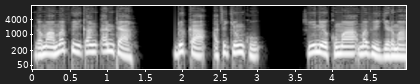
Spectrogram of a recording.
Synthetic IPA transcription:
ɡɐ˨ma˦mɐ˦ɸiː˨kʼɐ˦ŋkʼɐ˦nta˨ | dʊ˦ka˨ʔa˨t͡ʃɪ˦kʲɪ˦ŋkʷu˨ | ʃiː˦neː˨kʷʊ˦ma˦mɐ˦ɸiː˨ɡʲɪ˦ɽmaː˦

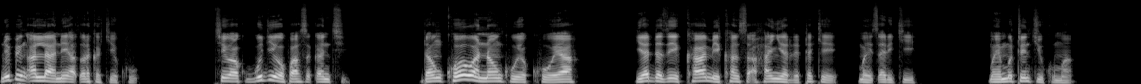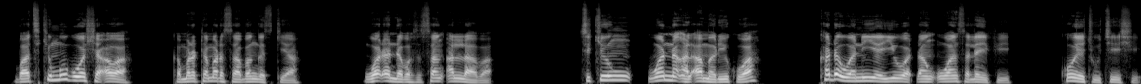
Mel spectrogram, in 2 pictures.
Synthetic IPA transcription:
nʊ˦ɸɪ˨ŋʔa˦lːaː˨neː˦ʔa˨sʼɐ˦rkɐ˨kʲeː˨kʷu˨ | t͡ʃeː˦˨waː˨kʷu˨ɡʷʊ˦d͡ʒeː˨wa˨ɸaː˦s̬ʊ˨kʼɐ˦nt͡ʃiː˨ | dɔ˦ŋkʷʰoː˦wɐ˨nːɐ˦ŋkʷu˨ja˨kʷʰoː˨jaː˦ | jɐ˦dːa˨za˦˨kʰaː˦meː˨kɐ˦nsu˨ʔa̰˨ha˦ɲjɐ˨rda˨tɐ˦kʲeː˨ | ma˨jsʼɐ˦ɽkʲiː˦ | ma˨jmʊ˦tʊ˦nt͡ʃiː˨kʷʊ˦ma̰˦ʔ | baː˨t͡ʃɪ̥˦kʲɪ˦mːʊ˦ɡʷʊ˨wɐ˦ʃa˨ʔa˦waː˨ | kɐ˨mɐ˦rtɐ˦mɐ˦rsaː˦bɔ˦ŋɡɐ˨skʲɪ˦jaː˦ | wɐ˦ɗɐ˨nda˨baː˨s̬u˨sɐ˦ŋʔa˦lːa˨ba˦ʔ | t͡ʃɪ˦kʲɪ˦ŋwɐ˦nːɐ˨ŋʔa˨lʔa˦mɐ˨ɾiː˦kʷʊ˨wa˦ | kɐ˦da˨wɐ˦ni˦jaː˨ji˦wa˨ɗɐ˦ŋʔʊ˦wɐ˦nsa˨la˦jɸiː˨ | kʷoː˦ja˨t͡ʃuː˨t͡ʃeː˦ʃi˦ʔ

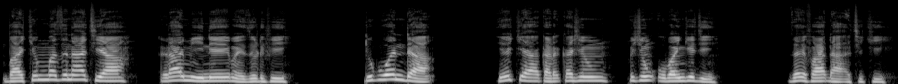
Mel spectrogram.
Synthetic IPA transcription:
baː˨kʲɪ˦mːɐ˦zɪ˦naː˦t͡ʃɪ˨jaː˦ | ɽaː˦miː˨neː˦ma˨jzʊ˦ɽɸiː˦ | d̥ʊ˦k̬wɐ˦nda˨ | jɐ˦kʲeː˨ʔa˨kʼɐ˨ɽkʼɐ˦ʃ̬ɪ˦mɸɪ˦ʃ̬ɪ˦ŋʔʊ˨bɐ˦ŋɡʲɪ˦d͡ʒiː˨ | za˦˨jɸaː˦ɗa˨ʔa˨t͡ʃɪ˦kʲiː˦

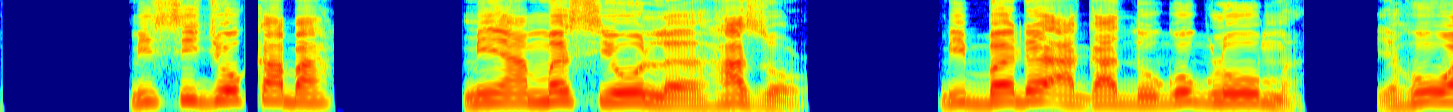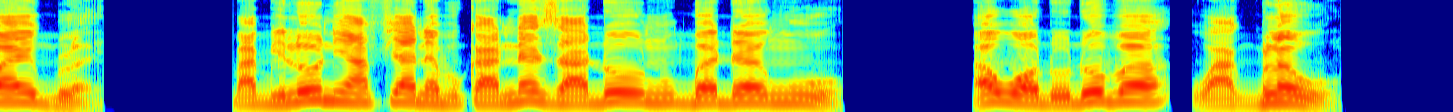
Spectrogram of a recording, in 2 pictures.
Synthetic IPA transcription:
mĩ˨si˦d͡ʒo˦ka˦ba˦ | mĩ˦a˨mɛ̃˦si˨wo˦lɛ˨ɦa˦zɔ̰˨l | mĩ˦bɛ˦ɖɛ˦a˨ɡa˨d̪o˨ɡo˦ɡlo˦wo˦mɛ̰̃˨ | jḛ˨ɦo˦wa˦ɛ˦ɡ͡blɔ̰˨ɛ̰˨ | ba˨bi˨lo˦nĩ˦a˨fi˦a˨nɛ̃˨bu˨ka˨nɛ̃˦za˨ɖo˦nũ˨ɡ͡bɛ˦ɖɛ˦ŋũ˦wo̰˨ | ɛ˦wɔ˨ɖo˨ɖo˦bɛ˦wʔo̰˨a˨ɡ͡blɛ̃˦wo̰˨

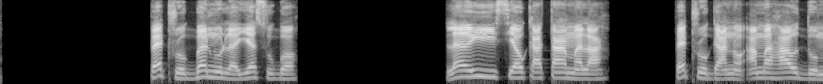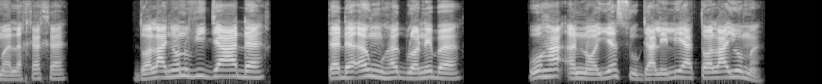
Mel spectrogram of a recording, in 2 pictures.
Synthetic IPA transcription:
pe˦t̪ɾo˨ɡ͡bɛ˦nũ˦lɛ˨je˦su˨ɡ͡bɔ˦ | lɛ˦ji˦ji˦si˦a˨wo˦ka˦t̪ã˦˨mɛ̃˨la˦ | pe˦t̪ɾo˨ɡa˨nɔ̃˨ʔa̰˨mɛ̃˨ɦa˦wo˦d̪o˨mɛ̃˨lɛ˨xɛ˦xɛ˦ | d̪ɔ˨la˦ɲɔ̃˦nũ˦vi˦d͡ʒa˦ɖɛ˦ | t̪ɛ˨ɖɛ˦ɛ˦ŋũ˦ɦɛ˦ɡ͡blɔ˨nɛ̃˦bɛ˦ | wo˦ɦã˦ʔɛ˨nɔ̃˨je˦su˨ɡa˨li˨li˦a˨t̪ɔ˦la˦jo˦mɛ̰̃˨

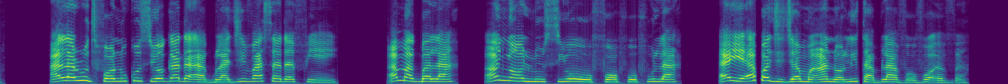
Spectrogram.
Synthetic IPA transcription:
a˨lə˦ɾu˦t̪fɔ˨nũ˦ku˦si˨wo˦ɡa˦ɖə˦a˨ɡ͡bla˨d͡ʑi˦va˦sɛ˦ɖə˦fĩ˦e˨˦ | ɛ̰˦mə̃˨ɡ͡bɛ˦la˦ | ɛ˦ɲɔ̃˦lu˨si˨wo˦wo˨fɔ˨ɸo˨ɸu˦la˦ | e˦jɛ˦ɛ˦ɸə˦d͡ʑi˨d͡ʒɛ˦mɛ̃˨a˨nɔ̃˨li˦t̪a˨bla˦vɔ˨vɔ˦ɛ˨vɛ˨

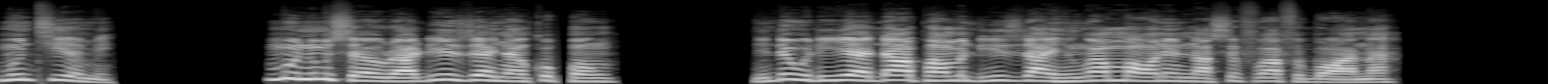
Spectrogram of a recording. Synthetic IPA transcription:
mũ˦n˦tʰi˦e˨mɪ̃˨ | m̩˦mũ˦nũ˦msɛ˨æ˨wɾa˨dɪ˦i˦s̬ɾaː˦˨lɲã˨ŋkʰo˦pʰɔ̃˦n | nã˨de˦wi˨dɪ˨jɛ˦˨daː˦˨pʰã˦m˦dɪ˨i˦s̬ɾa˦˨hĩ˨nũ˦a˦mã˦˨wɔ˨nɪ̃˦n̩˨nã˨sɪ˦fʊ˦a˦fɪ˨bɔ˨a˨nã˦

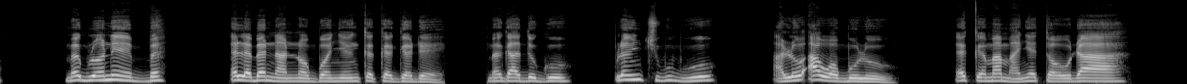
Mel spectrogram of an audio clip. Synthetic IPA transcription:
mɛ̃˨ɡ͡blɔ˨nɛ̃˦˨bɛ˦ | ɛ˦lɛ˨bɛ˦nã˨nɔ̃˨ɡ͡bɔ˨ɲɛ̃˨ŋ̩˦kɛ˦kɛ˦ɡɛ˨ɖɛ˨ | mɛ̃˨ɡa˨d̪o˨ɡo˨ | k͡ple˦ŋũ˦t͡ʃu˦bu˦bu˨wo˦ | a̰˨lo˦ʔa˦wɔ˨ɡ͡bo˨lo˨ | e˦kɛ˦mã˦mã˨ɲɛ̃˦t̪ɔ˦wo˦ɖa˦

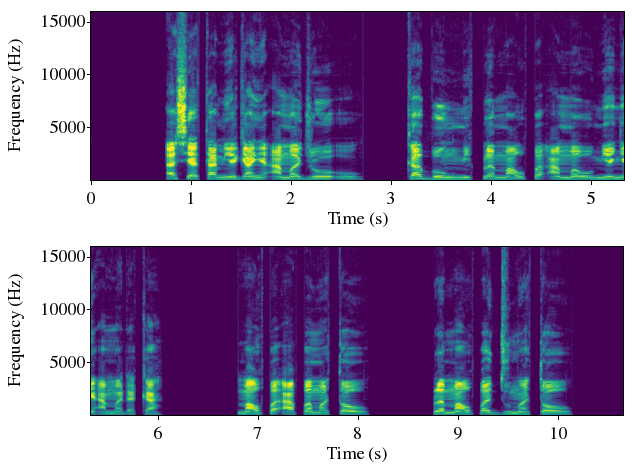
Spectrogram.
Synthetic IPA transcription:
e˦si˨a˨t̪a˦mĩ˨ɛ˨ɡa˦ɲɛ̃˦ʔa̰˨mɛ̃˨d͡ʒɾo˦wo˦ʔo̰˨ | kɛ˦bo˦ŋũ˦mĩ˦k͡plɛ˦mã˦wu˦ɸɛ˦ʔa̰˨mɛ̃˨wo˦mĩ˨˦ɛ˨ɲɛ̃˦ʔa̰˨mɛ̃˨ɖɛ˨ka˦ | mã˦wu˦ɸɛ˦ʔa˨ɸɛ˦mɛ̃˨t̪ɔ˦wo˦ | k͡plɛ˦mã˦wu˦ɸɛ˦d̪u˨mɛ̃˨t̪ɔ˦wo˦

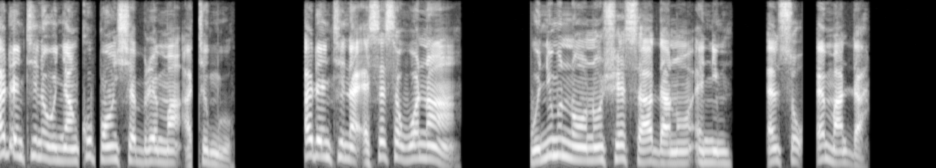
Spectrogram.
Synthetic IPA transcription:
a˦dã˨n˦tʰi˦nã˨wɔ˨ɲã˨ŋkʰo˦pɔ̃˦n˦ɕɛ˦bɾɛ˦mã˨ʔa̰˨tʰɪ˦mũ˨ɾo̰˨ | a˦dæ̃˨n˦tʰi˦nã˨ʔɛ˨sɛ˦sɛ˦˨wɔ˦nã˨ | wɔ˨nĩ˦m̩˦nʊ̃ː˨nʊ̃˦ɕᶣɛ˦saː˨˦da˨nʊ̃˦ʔæ˨nĩ˦m˦ | n̩˦sʊ˦ɛ˦mã˨n˦da̰˨

